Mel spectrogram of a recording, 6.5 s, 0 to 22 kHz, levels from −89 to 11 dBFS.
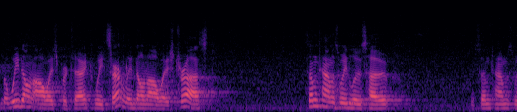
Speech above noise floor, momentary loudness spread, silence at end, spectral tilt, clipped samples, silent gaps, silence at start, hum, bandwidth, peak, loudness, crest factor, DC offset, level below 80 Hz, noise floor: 30 dB; 11 LU; 0 s; -7 dB/octave; under 0.1%; none; 0 s; none; 16 kHz; -18 dBFS; -35 LUFS; 18 dB; under 0.1%; -76 dBFS; -64 dBFS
